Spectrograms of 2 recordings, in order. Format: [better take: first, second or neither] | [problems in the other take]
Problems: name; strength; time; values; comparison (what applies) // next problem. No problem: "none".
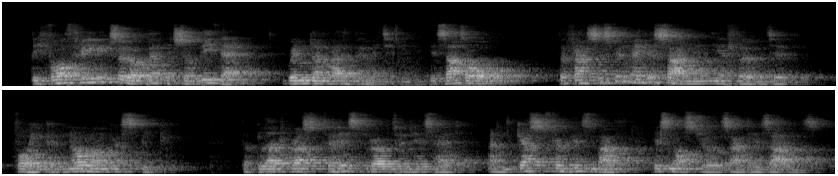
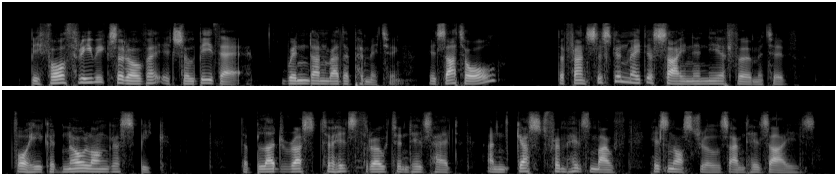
second | noise reduction (neural separator model SepFormer DNS4)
